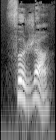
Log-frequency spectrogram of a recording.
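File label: "förra", Swedish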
